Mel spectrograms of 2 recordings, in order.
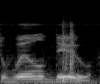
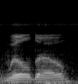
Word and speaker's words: Wildo: willo Campa box now it is pronounced will do I actually got a hold of this company and asked them because um I was calling it wo and wild o and all this different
